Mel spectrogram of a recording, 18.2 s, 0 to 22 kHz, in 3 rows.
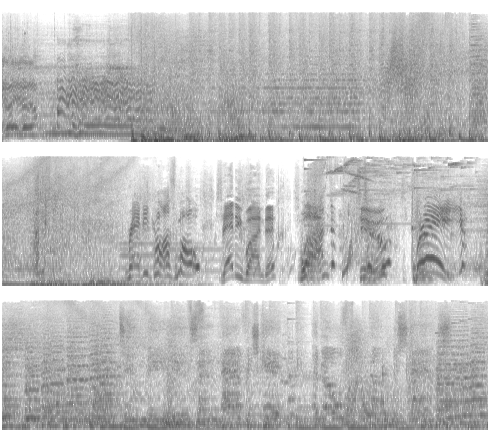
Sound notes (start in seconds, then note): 0.0 laughing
